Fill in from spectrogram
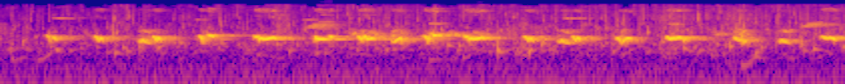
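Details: Calling female yellow-vented bulbul, used to draw in males: a steady rapid run of rich, bubbling notes, about four per second, some slurred together, with faint higher chips behind.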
